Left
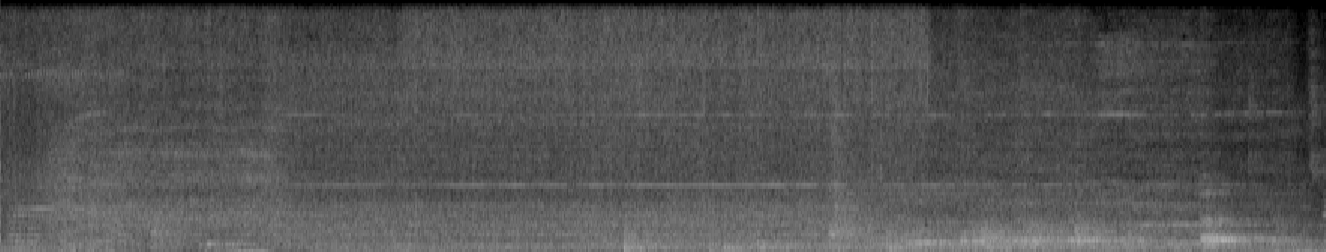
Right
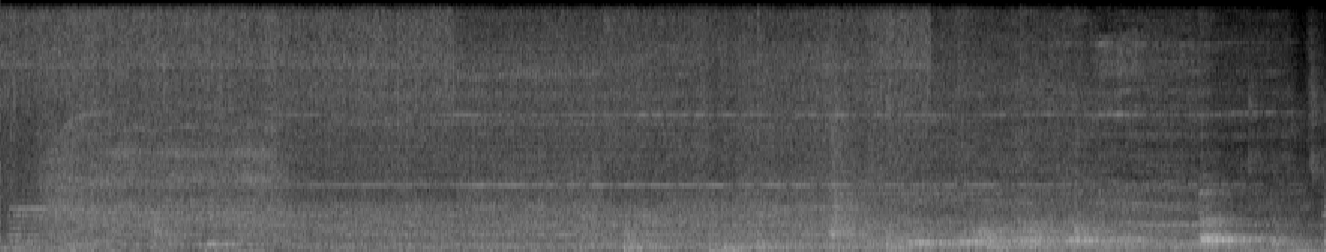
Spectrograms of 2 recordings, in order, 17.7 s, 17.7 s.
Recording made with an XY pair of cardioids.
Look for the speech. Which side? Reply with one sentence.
You can hear the speech on the right.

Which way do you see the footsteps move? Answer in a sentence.
You can hear the footsteps travel towards the right.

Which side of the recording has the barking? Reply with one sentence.
In this clip you hear the barking on the right.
